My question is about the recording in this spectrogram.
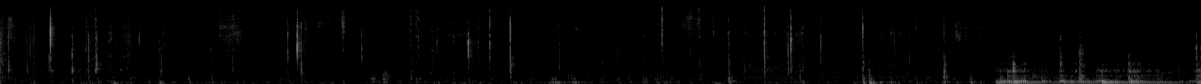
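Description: A sheet of A4 paper being folded and creased by hand on a desk into a paper airplane, with quiet crinkling and rustling broken by many short, sharp crackles. A faint low hum comes in near the end.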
